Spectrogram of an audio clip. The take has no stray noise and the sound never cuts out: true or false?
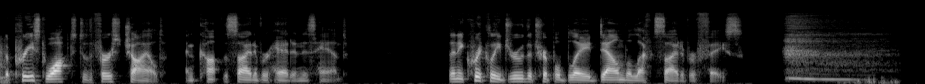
false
